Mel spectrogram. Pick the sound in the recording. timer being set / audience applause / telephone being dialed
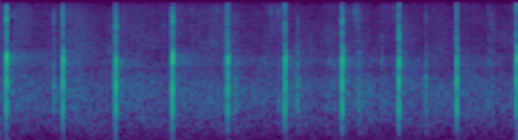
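audience applause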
